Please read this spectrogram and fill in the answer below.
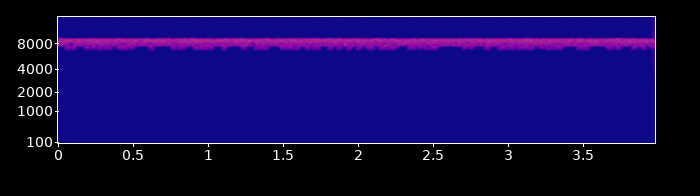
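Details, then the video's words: A short stretch of a Ruspolia katydid's song, from the National Institute of Biological Resources, 2020: a piercing, level, uninterrupted buzz lasting four seconds. "매부리, 여러번 듣기, 곤충소리"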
